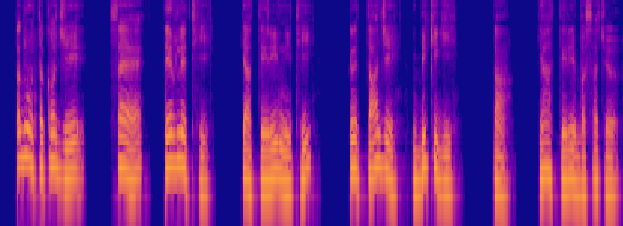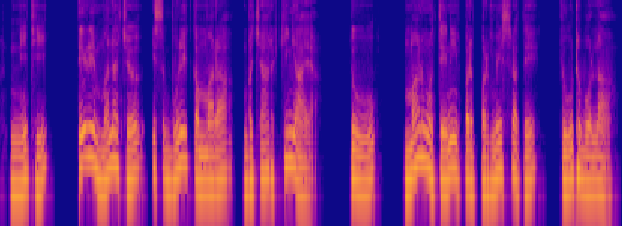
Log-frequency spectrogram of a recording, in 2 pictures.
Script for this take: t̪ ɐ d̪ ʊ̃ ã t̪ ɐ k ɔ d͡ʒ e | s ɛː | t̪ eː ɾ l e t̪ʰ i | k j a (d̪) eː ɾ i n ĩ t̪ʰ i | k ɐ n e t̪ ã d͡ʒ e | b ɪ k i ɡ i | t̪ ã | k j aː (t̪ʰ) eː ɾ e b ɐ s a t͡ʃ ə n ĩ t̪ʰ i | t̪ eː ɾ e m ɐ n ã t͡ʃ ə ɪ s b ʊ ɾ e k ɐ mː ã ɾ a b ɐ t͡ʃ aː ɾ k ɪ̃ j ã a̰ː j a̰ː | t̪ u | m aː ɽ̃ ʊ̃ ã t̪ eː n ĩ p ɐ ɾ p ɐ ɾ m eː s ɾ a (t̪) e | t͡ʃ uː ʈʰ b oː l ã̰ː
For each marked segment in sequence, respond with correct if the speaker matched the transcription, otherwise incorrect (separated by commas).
incorrect, incorrect, correct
